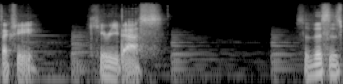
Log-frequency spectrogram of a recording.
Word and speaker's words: Kiribati: the altar pronounced pronunciation is kiribati it's actually kiribati so this is pronounced oh i see basically it's pronounced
